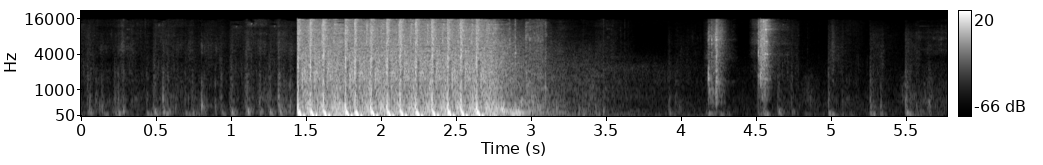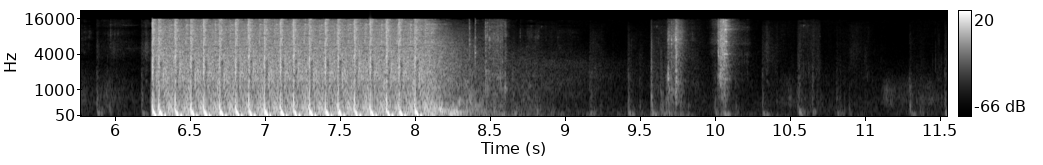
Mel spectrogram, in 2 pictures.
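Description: Footsteps run over the ground.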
